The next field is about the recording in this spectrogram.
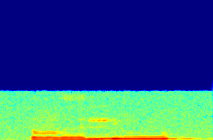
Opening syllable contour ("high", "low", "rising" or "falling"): low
